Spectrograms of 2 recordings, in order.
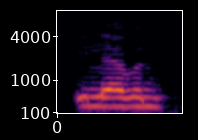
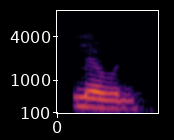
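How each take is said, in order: Both takes have the same delivery.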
